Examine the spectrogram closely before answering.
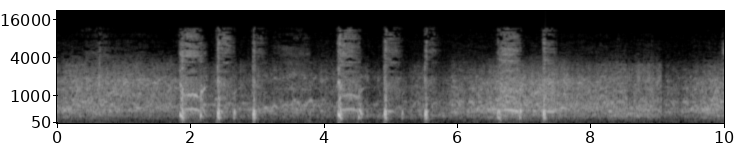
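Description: A person coughing: short, sharp coughs in quick groups, bunched around two, four to five and seven seconds in, over a steady background murmur.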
